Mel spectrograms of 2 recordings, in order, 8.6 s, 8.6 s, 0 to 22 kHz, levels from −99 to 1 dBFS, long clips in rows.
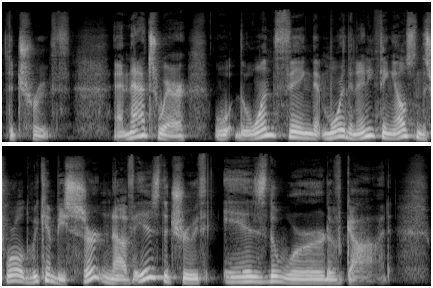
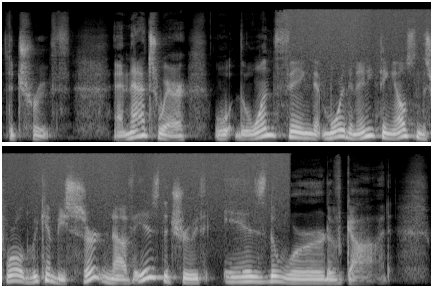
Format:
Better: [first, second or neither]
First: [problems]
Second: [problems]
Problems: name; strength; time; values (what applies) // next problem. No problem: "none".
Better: first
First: none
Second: hiss; noticeable; from 3 to 7 s; 15 dB below the speech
